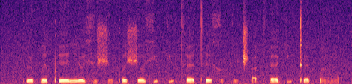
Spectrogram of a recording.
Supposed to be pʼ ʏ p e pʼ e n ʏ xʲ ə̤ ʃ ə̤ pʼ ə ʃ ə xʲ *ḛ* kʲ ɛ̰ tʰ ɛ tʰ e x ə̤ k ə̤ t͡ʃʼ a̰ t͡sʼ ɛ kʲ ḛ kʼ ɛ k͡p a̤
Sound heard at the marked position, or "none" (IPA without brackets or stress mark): ɛ̰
